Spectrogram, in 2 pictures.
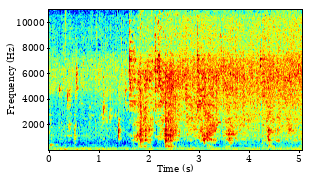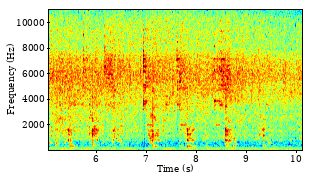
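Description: Boiled potatoes, tomato and green chilli frying in a pan while being stirred, a continuous close sizzle punctuated by regular scraping strokes of a spoon against the pan, with no voices.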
